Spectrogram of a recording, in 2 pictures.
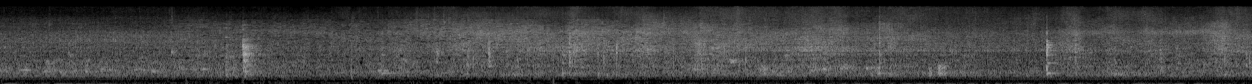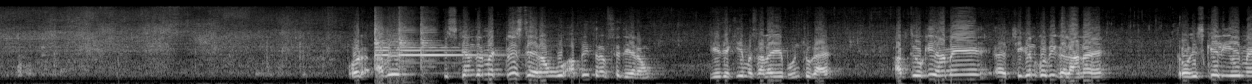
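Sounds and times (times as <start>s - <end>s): chicken sizzling in a pot: 0.0s - 25.0s
wooden spatula scraping pot: 10.4s - 15.9s.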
